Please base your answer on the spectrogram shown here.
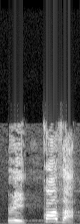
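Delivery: "Recover" loud, with CO stressed; emphatic "Recover", weight on CO; second-syllable stress. Shown as a demonstration. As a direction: punch the middle of "Recover". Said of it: "As I pronounce them".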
